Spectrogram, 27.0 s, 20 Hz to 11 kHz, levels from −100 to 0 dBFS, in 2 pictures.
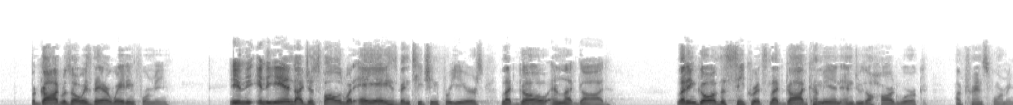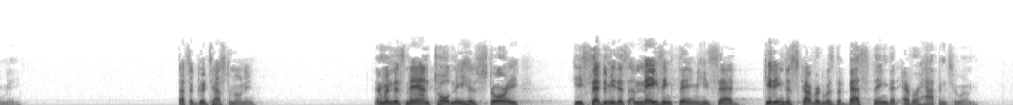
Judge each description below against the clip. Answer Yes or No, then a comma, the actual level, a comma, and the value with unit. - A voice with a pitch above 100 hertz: Yes, medium, 140 Hz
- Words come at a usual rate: Yes, average, 170 wpm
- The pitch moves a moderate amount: No, wide, 8.9 semitones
